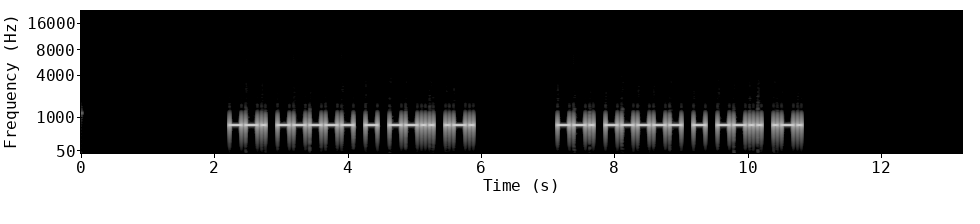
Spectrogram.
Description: Morse code, heard as a keyed tone, about 20 wpm, 700 Hz. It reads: G0TZR G0TZR
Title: DXCC-100 Call Signs - 5 Characters - Repeated 2x - 20wpm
